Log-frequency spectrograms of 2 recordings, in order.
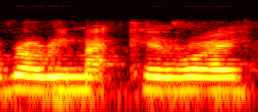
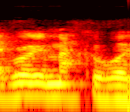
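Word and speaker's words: Rory McIlroy: pulled out out of their competition like our Rory mckoy Rory yeah Rory maoy is pulled out yeah that's how you pronounce his name English isn't your first language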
